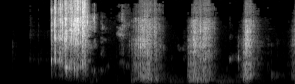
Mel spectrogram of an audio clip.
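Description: Crunching bites of a fiery chili limon flavored chip: about four loud, dry crackling crunches in an uneven rhythm, heard alone, with a faint extra crunch at the very end.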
